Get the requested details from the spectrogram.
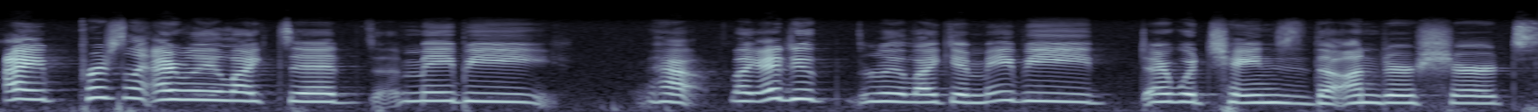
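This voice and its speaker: A woman with an American accent uses a raised, projected voice at a high pitch and a fairly slow pace. Her tone is bright and sharp, with ordinary pitch variation. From Texas. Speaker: art YouTuber. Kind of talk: casual voiceover commentary. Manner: rambling, hesitant with many fillers.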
